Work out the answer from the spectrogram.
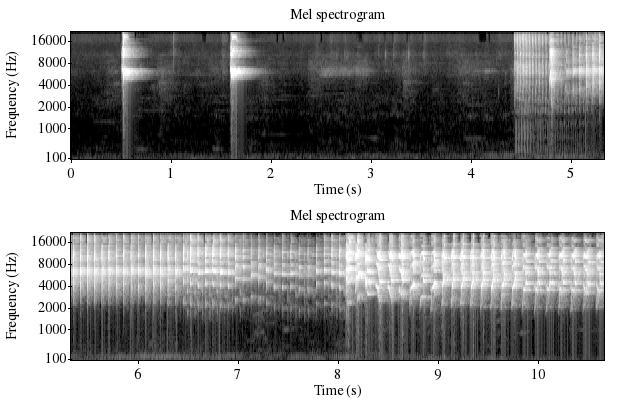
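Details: Lovebird singing to prompt other lovebirds to respond. After two sharp clicks and near silence, a dense, high, buzzy chatter begins midway and grows louder, made of rapid pulses repeated several times a second.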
